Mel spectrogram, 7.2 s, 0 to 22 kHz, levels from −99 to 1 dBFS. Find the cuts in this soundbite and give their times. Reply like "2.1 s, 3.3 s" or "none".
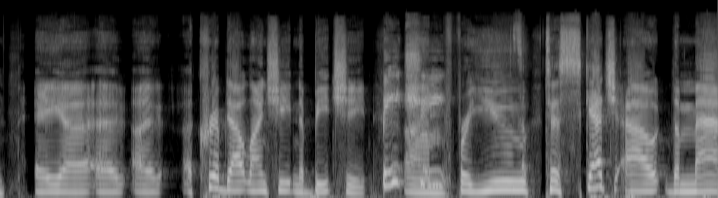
1.3 s, 5.4 s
